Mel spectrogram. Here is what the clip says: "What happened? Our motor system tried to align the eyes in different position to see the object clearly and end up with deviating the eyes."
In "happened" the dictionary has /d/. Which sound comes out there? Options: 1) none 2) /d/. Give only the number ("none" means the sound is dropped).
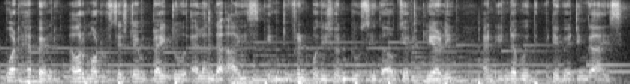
2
